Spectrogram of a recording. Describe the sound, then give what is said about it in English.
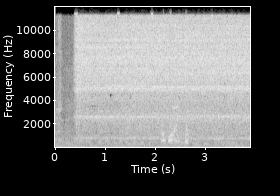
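A train lets off a loud, steady hiss of steam that fills the whole moment without letting up. A few brief squeaky tones rise over it partway through. “But it was really the steam from the train.”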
